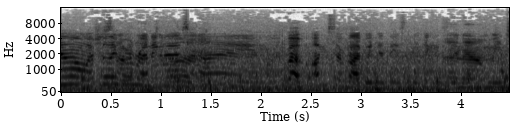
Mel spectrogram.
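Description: Steady low rumble of road and engine noise inside a car's cabin, under people talking.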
